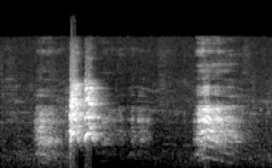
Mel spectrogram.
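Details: White schnauzer indoors reacting to a new deer wall decoration it dislikes: two separate bursts of rough, harsh barking about two seconds apart, with a brief sharper yap between them and quiet room noise.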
